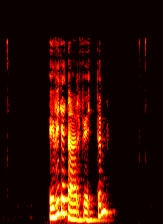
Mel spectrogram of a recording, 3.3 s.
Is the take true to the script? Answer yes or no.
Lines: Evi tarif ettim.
no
